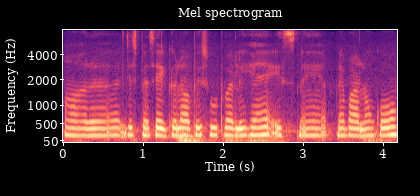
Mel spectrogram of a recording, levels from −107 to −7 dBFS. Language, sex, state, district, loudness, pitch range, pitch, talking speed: Hindi, female, Chandigarh, Chandigarh, -16 LUFS, 185-195 Hz, 190 Hz, 185 wpm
